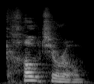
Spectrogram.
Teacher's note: The stress is on the first. So it's 3 syllables.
